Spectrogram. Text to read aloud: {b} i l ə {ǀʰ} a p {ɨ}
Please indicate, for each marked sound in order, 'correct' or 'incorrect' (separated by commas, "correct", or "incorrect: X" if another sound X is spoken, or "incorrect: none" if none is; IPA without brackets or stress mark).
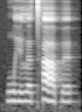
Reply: incorrect: w, incorrect: tʰ, incorrect: ʏ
